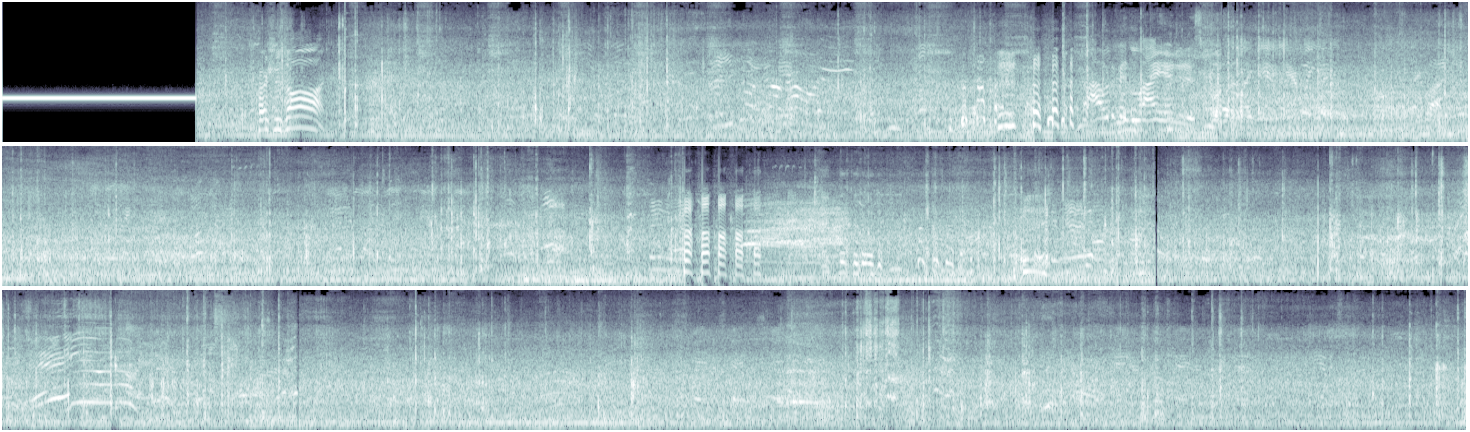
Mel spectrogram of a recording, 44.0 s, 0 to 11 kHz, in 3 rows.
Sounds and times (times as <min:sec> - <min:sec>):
Skateboard: 0:02.0 - 0:21.6, 0:22.3 - 0:43.9.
